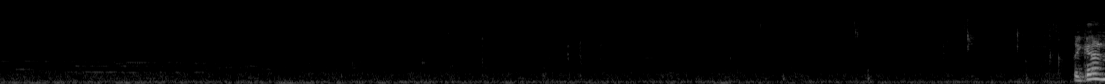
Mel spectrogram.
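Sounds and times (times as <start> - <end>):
faint chewing: 3.4 - 10.8.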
